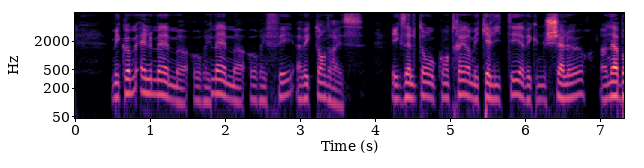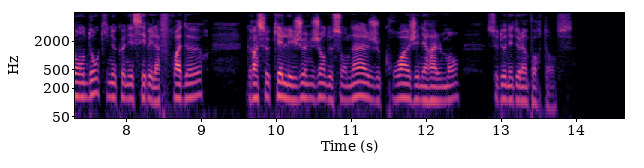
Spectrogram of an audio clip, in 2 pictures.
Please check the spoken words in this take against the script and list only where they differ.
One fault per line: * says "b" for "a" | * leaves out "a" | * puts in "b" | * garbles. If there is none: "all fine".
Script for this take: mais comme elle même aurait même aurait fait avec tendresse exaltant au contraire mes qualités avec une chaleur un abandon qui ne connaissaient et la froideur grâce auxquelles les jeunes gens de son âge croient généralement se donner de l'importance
all fine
